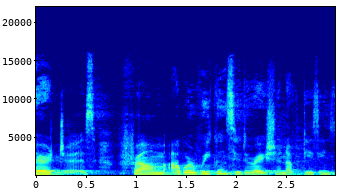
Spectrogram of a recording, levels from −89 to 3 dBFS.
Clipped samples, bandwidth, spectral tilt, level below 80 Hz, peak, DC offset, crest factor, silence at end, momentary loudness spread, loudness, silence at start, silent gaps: under 0.1%; 16 kHz; -4.5 dB/octave; -80 dBFS; -22 dBFS; under 0.1%; 18 dB; 0 s; 10 LU; -39 LUFS; 0 s; none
